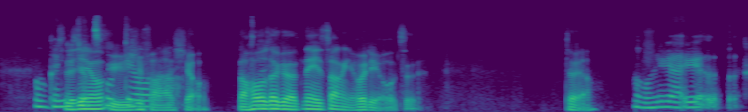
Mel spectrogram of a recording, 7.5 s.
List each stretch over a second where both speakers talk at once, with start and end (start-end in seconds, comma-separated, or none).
0.6-1.9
